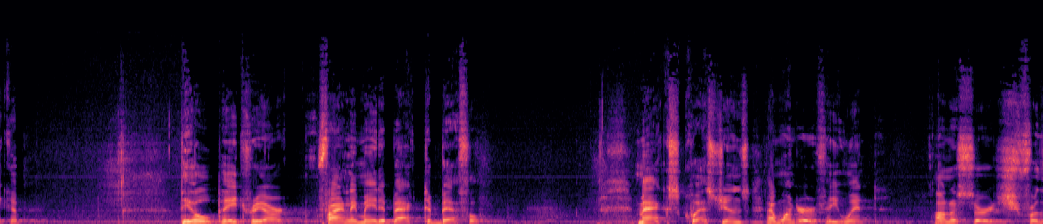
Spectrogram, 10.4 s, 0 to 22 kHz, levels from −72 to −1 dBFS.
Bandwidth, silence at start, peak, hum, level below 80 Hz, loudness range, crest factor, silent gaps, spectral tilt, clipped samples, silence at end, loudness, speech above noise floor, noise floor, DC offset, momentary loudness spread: 18.5 kHz; 0 s; -2 dBFS; none; -66 dBFS; 3 LU; 20 dB; none; -3 dB/octave; under 0.1%; 0 s; -19 LUFS; 24 dB; -43 dBFS; under 0.1%; 18 LU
